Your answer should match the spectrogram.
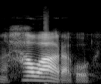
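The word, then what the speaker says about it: חוה: 근데 원래 원어가 하와라고 읽습니다.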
